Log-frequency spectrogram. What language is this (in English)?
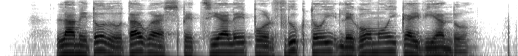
Esperanto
